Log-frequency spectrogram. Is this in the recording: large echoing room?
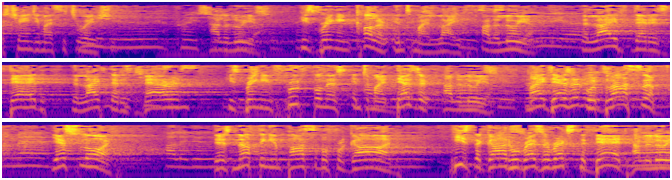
yes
